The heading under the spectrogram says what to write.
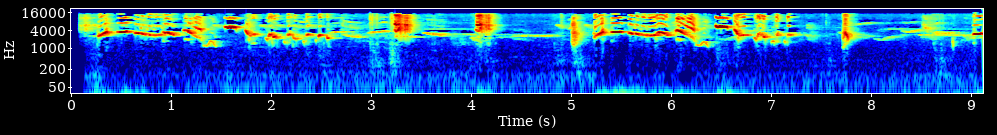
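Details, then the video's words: Oriental magpie-robin lure song meant to stir other magpie-robins into singing and tail-spreading: varied sweet whistled phrases rising and falling, broken by harsh rasping bursts, in two repeated runs with short pauses. "Pancingan Kacer ini dapat Mendongkrak EMOSI PANCINGAN KACER TOP BUKA EKOR"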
